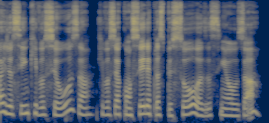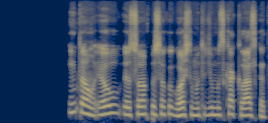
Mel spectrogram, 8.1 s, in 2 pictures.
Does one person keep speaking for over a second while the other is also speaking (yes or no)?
no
